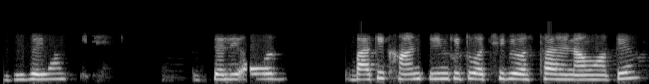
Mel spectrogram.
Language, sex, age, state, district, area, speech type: Hindi, female, 30-45, Uttar Pradesh, Prayagraj, rural, conversation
